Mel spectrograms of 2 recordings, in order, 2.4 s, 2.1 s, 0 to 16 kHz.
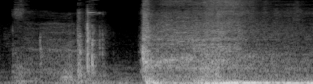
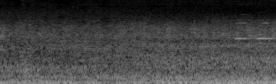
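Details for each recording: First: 1971 Range Rover restoration, during misfire diagnosis: the starter catches and the engine settles into a steady, even low idle that sounds better, though cylinder number one is still not firing. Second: 1971 Range Rover Classic V8 at idle: steady stumble with one beat dropping out of the rhythm; number one cylinder dead.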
